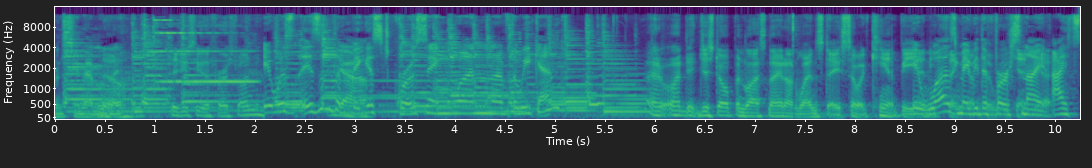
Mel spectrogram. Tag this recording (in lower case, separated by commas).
speech, music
